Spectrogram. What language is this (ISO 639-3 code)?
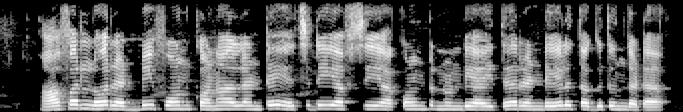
tel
